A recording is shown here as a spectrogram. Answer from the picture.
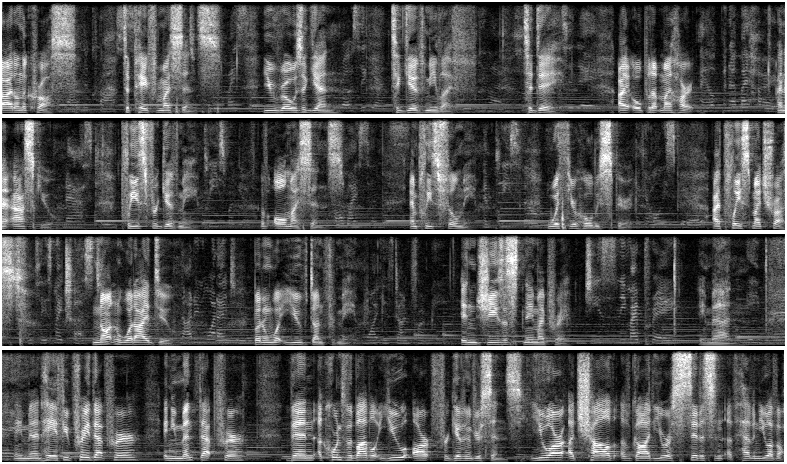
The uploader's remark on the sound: Streamed on January 9, 2022 at THRIVE Church Vancouver, Canada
